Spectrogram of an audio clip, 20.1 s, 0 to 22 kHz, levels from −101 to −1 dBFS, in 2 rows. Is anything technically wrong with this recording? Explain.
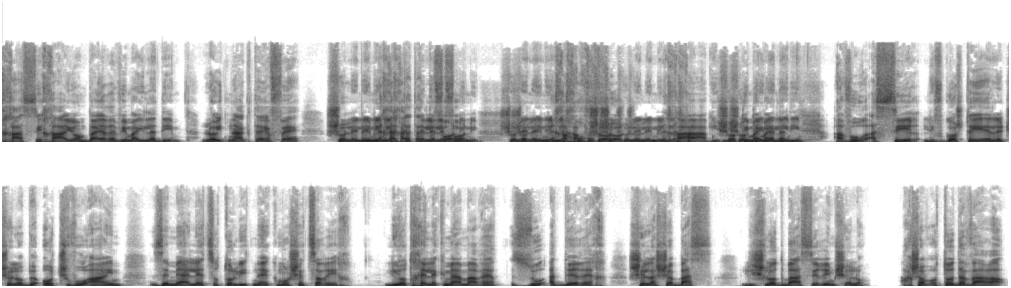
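Yes. From 3.59 to 8.17 s there is a doubled audio track: a second, equally loud copy of the speech trails the original by about a tenth of a second, likely from a slower capture path or a misaligned edit. It sounds like a clean slapback with no room tail, starting and stopping abruptly. On a spectrogram every full-band feature appears twice, shifted slightly in time; the waveform shows overlapping, thickened envelopes.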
